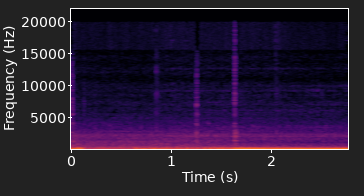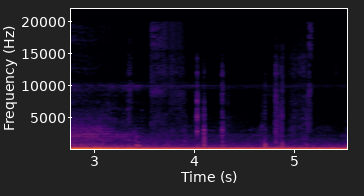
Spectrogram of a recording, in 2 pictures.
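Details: BMW 440 rolling after a brake pad replacement: low steady rumble with light irregular clicks and taps creeping in; cause of the new brake noise unknown.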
